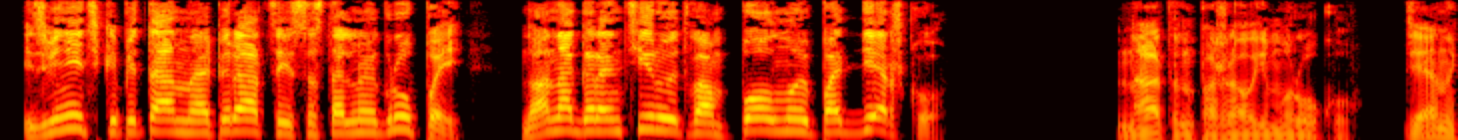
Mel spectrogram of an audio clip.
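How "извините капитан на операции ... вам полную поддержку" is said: put-on high, raised young voice over the rotor; shouting over noise. A narrator's reading. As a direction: call out eagerly over engine noise. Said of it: "перекрикивая шум вертолёта".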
